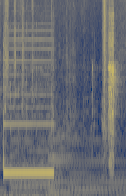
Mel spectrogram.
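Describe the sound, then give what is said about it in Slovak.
A single steady telephone ringback tone of an unanswered call sounds loudly for about a second, then cuts off, leaving a quieter murmur of background sound. “On má taký frajerský telefón, že to je asi škoda dvíhať, no.”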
